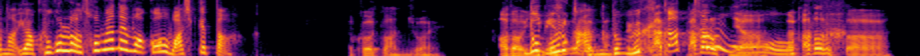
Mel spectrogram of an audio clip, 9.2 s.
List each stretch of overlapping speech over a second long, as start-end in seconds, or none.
5.2-8.0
